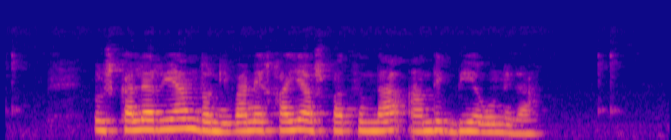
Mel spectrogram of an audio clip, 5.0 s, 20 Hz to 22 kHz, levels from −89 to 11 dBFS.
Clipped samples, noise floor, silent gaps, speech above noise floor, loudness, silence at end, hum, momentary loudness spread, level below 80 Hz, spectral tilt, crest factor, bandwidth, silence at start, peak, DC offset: under 0.1%; -61 dBFS; none; 40 dB; -22 LUFS; 1 s; none; 9 LU; -64 dBFS; -8.5 dB/octave; 16 dB; 5.6 kHz; 0.7 s; -6 dBFS; under 0.1%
